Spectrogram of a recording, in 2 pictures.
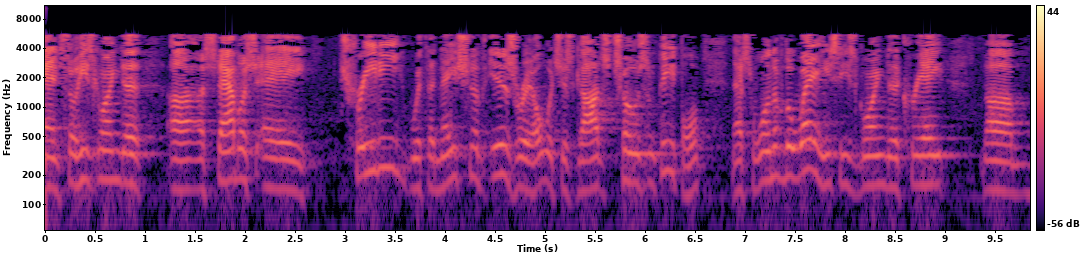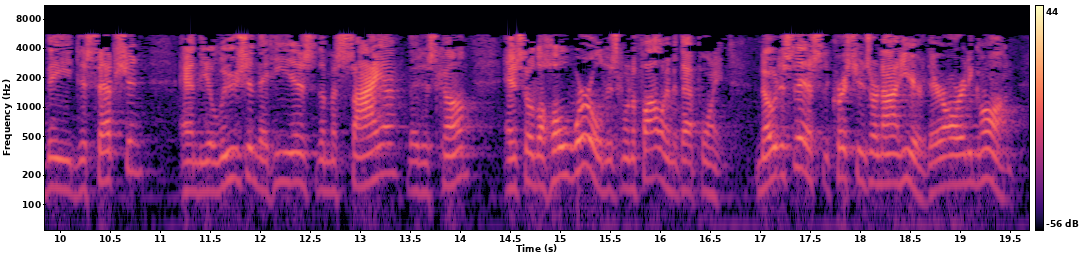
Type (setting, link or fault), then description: setting, large echoing room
